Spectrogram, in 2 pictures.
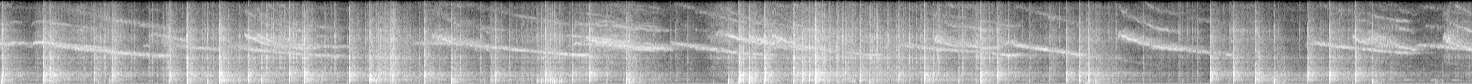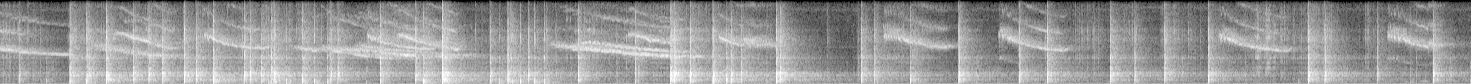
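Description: Fireworks going off in quick succession: dense popping and crackling with many short, high whistles that fall in pitch, several a second, over a steady hiss.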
